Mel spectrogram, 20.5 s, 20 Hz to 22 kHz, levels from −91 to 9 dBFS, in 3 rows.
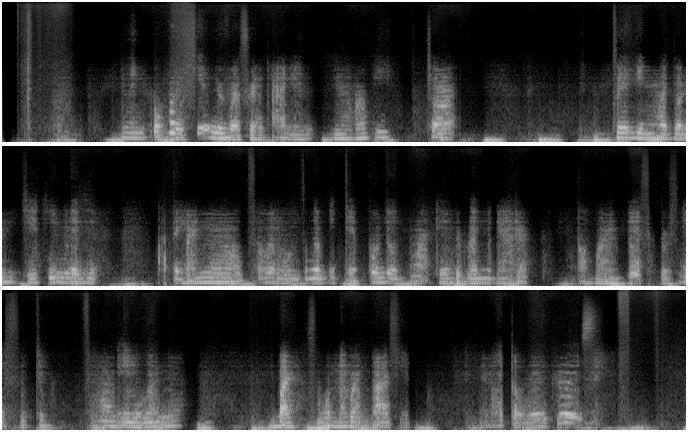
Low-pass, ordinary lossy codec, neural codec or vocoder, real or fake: none; none; codec, 44.1 kHz, 0.9 kbps, DAC; fake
